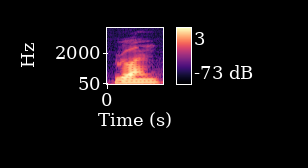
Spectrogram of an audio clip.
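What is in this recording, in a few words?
"ruan", Mandarin Chinese pinyin voice, first tone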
